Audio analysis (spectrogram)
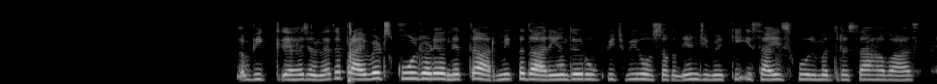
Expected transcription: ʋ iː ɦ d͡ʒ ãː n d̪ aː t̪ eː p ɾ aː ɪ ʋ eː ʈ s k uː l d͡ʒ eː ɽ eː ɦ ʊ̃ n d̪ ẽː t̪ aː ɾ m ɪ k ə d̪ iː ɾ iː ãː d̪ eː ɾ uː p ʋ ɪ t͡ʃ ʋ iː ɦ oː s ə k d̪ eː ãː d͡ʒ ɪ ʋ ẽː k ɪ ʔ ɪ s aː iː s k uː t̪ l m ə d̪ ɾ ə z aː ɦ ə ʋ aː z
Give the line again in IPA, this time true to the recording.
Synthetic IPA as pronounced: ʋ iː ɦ d͡ʒ ãː n d̪ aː t̪ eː p ɾ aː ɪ ʋ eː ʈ s k uː l d͡ʒ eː ɽ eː ɦ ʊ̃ n d̪ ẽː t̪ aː ɾ m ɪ k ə d̪ aː ɾ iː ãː d̪ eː ɾ uː p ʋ ɪ t͡ʃ ʋ iː ɦ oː s ə k d̪ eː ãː d͡ʒ ɪ ʋ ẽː k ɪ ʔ ɪ s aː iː s k uː l m ə d̪ ɾ ə s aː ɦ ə ʋ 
